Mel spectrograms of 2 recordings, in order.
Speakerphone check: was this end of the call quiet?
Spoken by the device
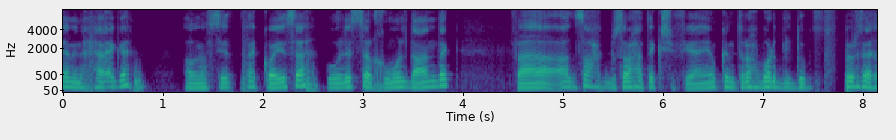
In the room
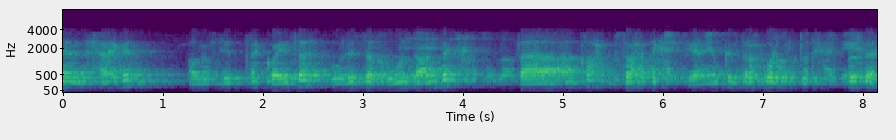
No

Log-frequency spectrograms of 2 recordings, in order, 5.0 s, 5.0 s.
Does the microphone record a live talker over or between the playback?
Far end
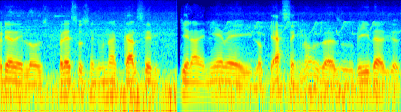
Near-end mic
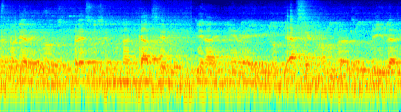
No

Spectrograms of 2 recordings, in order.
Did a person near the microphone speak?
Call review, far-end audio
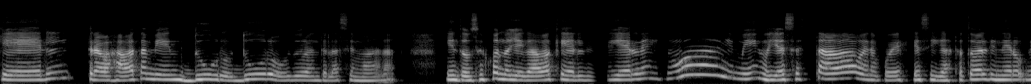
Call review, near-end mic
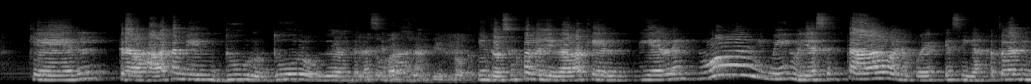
Yes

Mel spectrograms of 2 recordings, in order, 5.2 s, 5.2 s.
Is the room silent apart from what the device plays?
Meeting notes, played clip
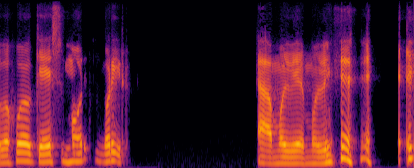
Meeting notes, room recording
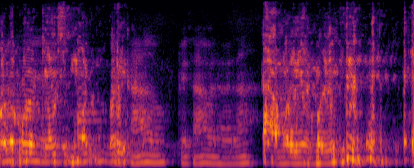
No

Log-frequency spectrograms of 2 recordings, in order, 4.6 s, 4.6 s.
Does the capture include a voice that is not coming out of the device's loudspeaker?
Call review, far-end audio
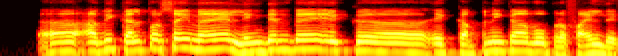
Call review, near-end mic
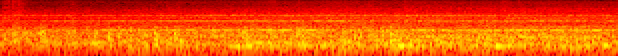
No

